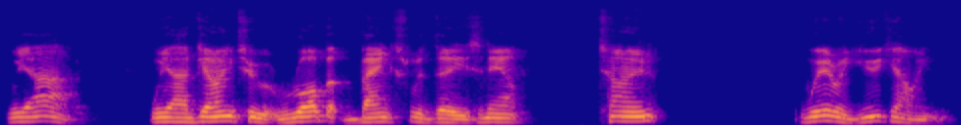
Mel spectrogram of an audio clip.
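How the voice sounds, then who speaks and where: An Australian man hosts a laid-back racing chat and talks up his tips like a salesman. His pitch sits mid-range, and he stumbles through plenty of "um"s as he goes. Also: slow pace, long pauses, lo-fi sound. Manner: animated salesman pitch, many "um" fillers. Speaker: racing tipster host. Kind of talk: casual podcast chat about horse racing.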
